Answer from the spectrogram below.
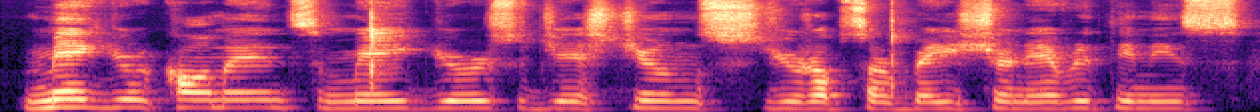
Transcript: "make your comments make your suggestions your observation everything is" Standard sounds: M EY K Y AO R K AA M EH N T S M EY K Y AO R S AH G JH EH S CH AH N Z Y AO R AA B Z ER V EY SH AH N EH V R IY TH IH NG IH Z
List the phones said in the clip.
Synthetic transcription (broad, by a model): M EY K Y AO R K AA M EH N T S M EY K Y AO R S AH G JH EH S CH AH N S Y AO R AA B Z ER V EY SH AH N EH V R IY T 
